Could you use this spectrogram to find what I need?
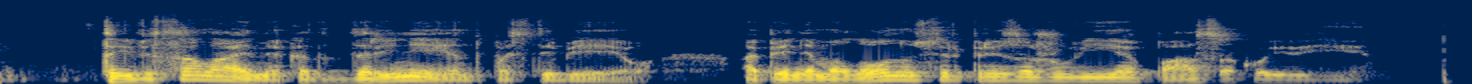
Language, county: Lithuanian, Kaunas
